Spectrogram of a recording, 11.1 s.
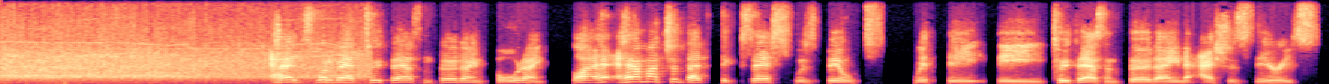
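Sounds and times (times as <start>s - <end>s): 
cricket crowd cheering after winning runs: 0.0s - 3.2s
speech: 2.3s - 11.0s.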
